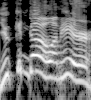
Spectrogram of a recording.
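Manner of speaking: calling out, high and loud.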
